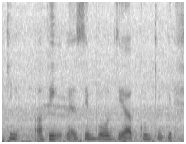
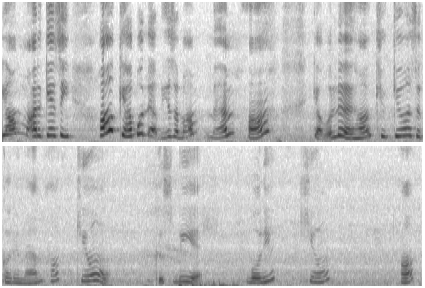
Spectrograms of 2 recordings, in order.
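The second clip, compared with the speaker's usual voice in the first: higher, louder bewildered pleading; upset student; 7 semitones higher, 7 dB louder than usual. Acted. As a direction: press her with confused questions. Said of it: "तो काजल बोलती".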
